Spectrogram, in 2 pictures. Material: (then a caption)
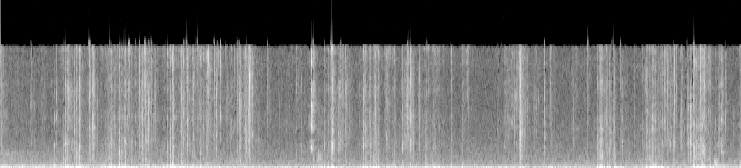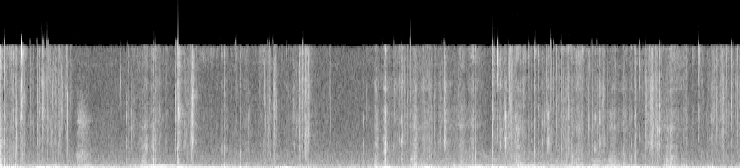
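Soap. A black blade cuts and scrapes thick flakes off the top edge of a dry, palm-sized lilac soap bar molded in a cloud or bear shape and held in one hand. Dense, dry crunching and scraping crackles repeat throughout, with a heavy, muffled low end and short, sharp snaps that stop almost instantly.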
